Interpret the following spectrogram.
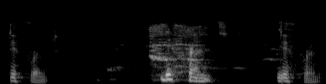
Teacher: in different, the first E almost always disappears, so you link directly from F to R.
